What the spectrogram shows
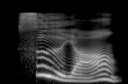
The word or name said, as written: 饲养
